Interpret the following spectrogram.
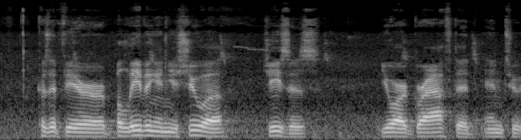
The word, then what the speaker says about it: Yeshua: and it's stuck okay i just call him yeshua because that's the hebrew pronunciation because of the letter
